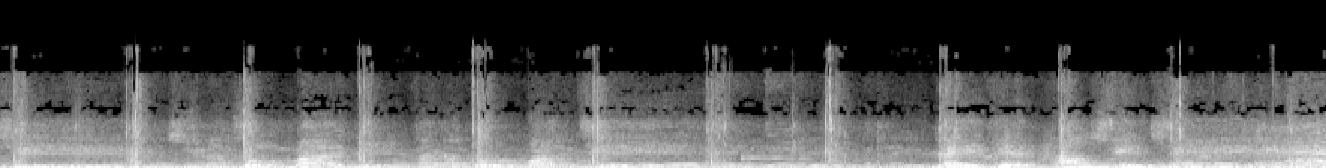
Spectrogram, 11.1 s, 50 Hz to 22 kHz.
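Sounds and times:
group singing worship song: 0:00.0 - 0:11.0.

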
